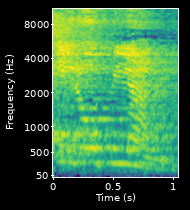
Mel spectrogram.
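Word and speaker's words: European: My mother is dash यूरोपियन। अब देखिए ई लिखा है तो इसका मतलब आप इधर एन नहीं भरेंगे, इसका उच्चारण देखिए यूरोपियन, य आ रहा है, इसीलिए हम यहाँ पर ए भरेंगे।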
